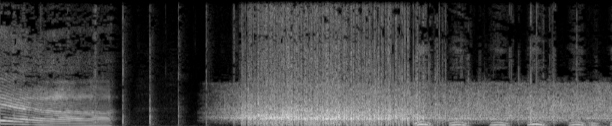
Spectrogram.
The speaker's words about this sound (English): Hey, can we get a round of applause?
